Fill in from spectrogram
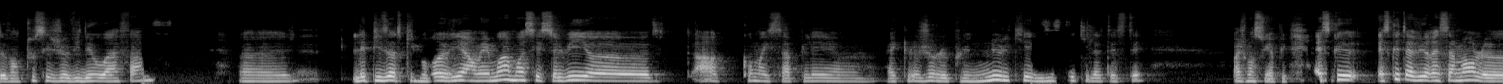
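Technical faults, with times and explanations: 1.45 to 1.56 s and 10.34 to 10.84 s, speech suppressed in double talk: the talker's level sinks abruptly, by roughly 15 dB in the first, brief dip and around 20 dB across the half-second second one, then recovers. This is likely the echo canceller hearing far-end audio and near-end speech at once, failing to tell its own talker from loudspeaker echo, and pulling the whole microphone signal down.
1.84 to 2.17 s, background gated by the echo canceller: the room tone drops by about 18 dB for roughly a third of a second, then returns. While the loudspeaker was active, the canceller clamped the microphone path hard, so the steady ambience briefly vanishes and comes back once the canceller releases.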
